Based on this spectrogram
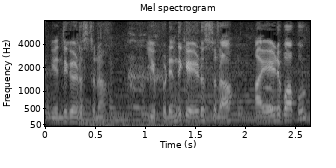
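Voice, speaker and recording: An actor playing a hot-headed young college bully who threatens and shouts. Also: male voice, a little high, racing, over loud music, natural voice. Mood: menacing. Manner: aggressive, threatening.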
